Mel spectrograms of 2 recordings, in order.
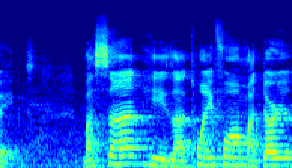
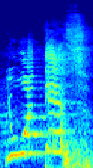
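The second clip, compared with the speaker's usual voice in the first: goofy voice; 11 semitones higher, slower than usual. Retold or imitated. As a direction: ham it up, high and silly.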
